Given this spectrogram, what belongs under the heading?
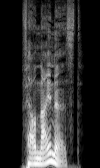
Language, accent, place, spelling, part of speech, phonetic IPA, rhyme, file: German, Germany, Berlin, verneinest, verb, [fɛɐ̯ˈnaɪ̯nəst], -aɪ̯nəst, De-verneinest.ogg
- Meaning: second-person singular subjunctive I of verneinen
